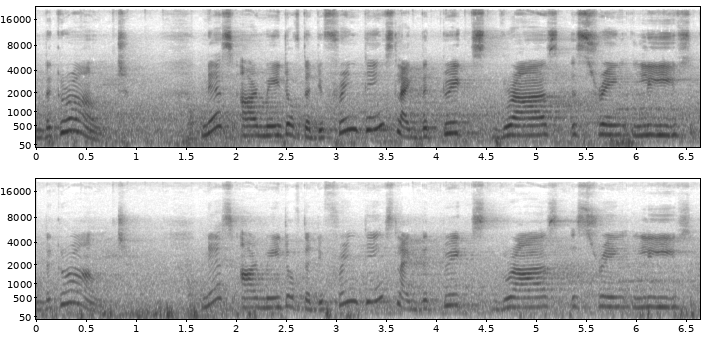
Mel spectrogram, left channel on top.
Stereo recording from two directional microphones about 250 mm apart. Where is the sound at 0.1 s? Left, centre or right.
Left.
